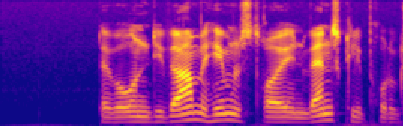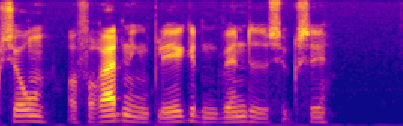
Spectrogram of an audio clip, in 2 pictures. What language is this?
Danish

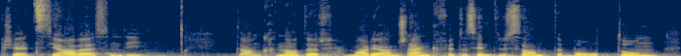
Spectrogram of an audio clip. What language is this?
Swiss German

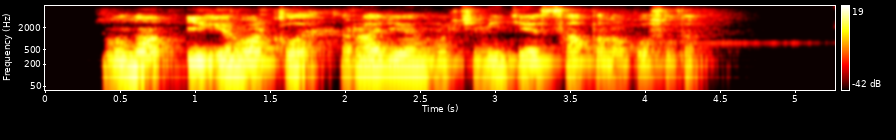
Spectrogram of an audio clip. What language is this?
Kazakh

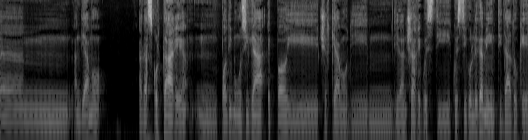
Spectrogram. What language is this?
Italian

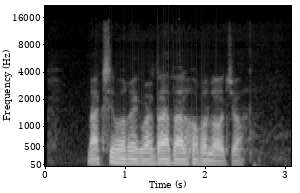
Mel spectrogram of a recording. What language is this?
Interlingua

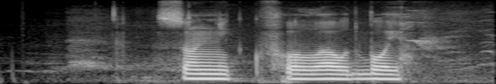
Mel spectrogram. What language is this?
Russian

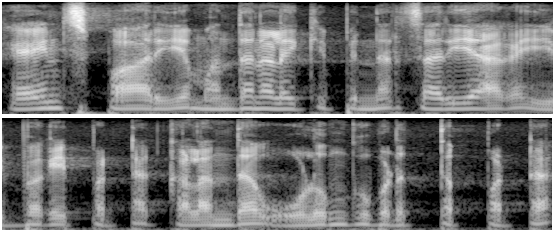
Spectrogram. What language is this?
Tamil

